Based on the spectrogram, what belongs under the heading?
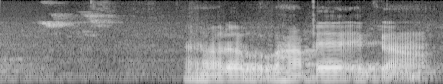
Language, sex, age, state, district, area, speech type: Hindi, male, 45-60, Uttar Pradesh, Varanasi, rural, spontaneous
